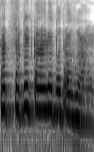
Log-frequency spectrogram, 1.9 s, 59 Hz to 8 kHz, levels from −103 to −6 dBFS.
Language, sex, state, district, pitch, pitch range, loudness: Hindi, male, Bihar, Gaya, 230 Hz, 190-235 Hz, -12 LUFS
